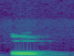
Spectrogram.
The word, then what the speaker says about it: Om: In all the literatures, it is only Om, no Am. There is A plus U plus Ma. It is written that way, but it is never pronounced that way.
